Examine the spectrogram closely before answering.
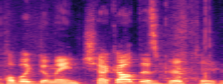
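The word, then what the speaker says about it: Pvblic Domain: It's spelled like PVBLIC, Public Domain, but it's called Public Domain.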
